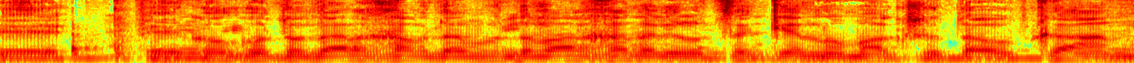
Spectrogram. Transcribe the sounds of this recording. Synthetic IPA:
kolko̞lt̪o̞d̪aleχavdad̪avaʁeχad̪aniʁot͡sekenlomakʃut̪̬aot̪kan

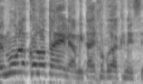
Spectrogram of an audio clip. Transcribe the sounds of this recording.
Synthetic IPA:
vemulhako̞lo̞taeleamitajχovʁakneset

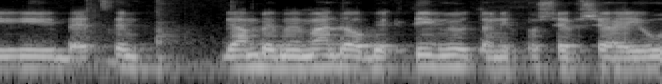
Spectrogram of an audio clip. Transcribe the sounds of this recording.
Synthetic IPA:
beet͡se̞m | ɡambememad̪aobjekt̪ivijut̪aniχo̞ʃe̞vʃeaju

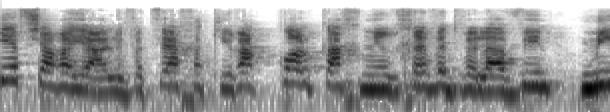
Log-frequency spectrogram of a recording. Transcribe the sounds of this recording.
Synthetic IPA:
iefʃaʁajale̞vat͡se̞aχakiʁako̞lkaχniʁχe̞ve̞tve̞leavinmi

